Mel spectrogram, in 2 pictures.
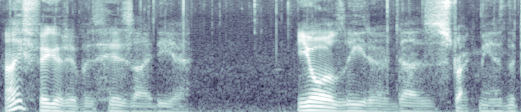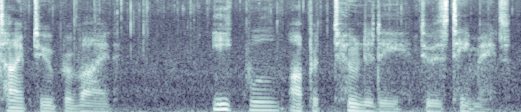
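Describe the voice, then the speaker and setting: Man voicing a very deep, courteous villain leader. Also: a little mellow, slight background noise. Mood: dry, amused. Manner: formal, polite, measured, with deliberate pauses. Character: sophisticated, courteous villain leader, calm and quietly menacing. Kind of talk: ASMR roleplay, intimate second-person acting.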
